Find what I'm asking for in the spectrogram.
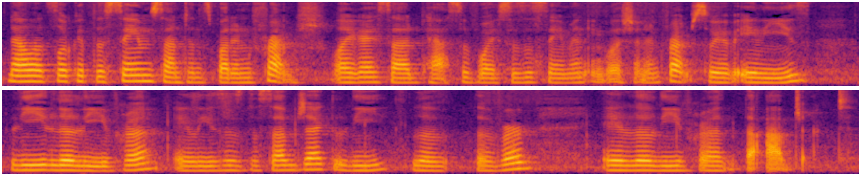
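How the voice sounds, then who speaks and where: Woman teacher, low-ish voice, unhurried screencast explainer, faint background hiss. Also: steady tone, mellow. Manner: slow, deliberate explaining while writing. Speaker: French teacher. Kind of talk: screencast grammar lesson.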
